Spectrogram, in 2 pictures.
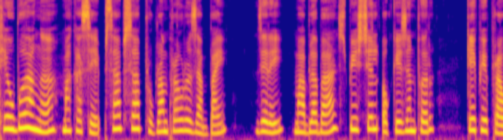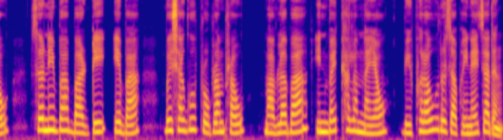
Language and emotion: Bodo, neutral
